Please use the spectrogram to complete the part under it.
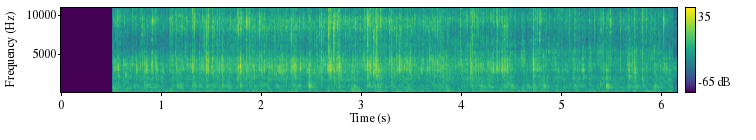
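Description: An electric kitchen grinder churns soaked cotton seeds with water into milk, giving a steady, loud whirring and sloshing drone that starts abruptly and runs unbroken, with no voices.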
